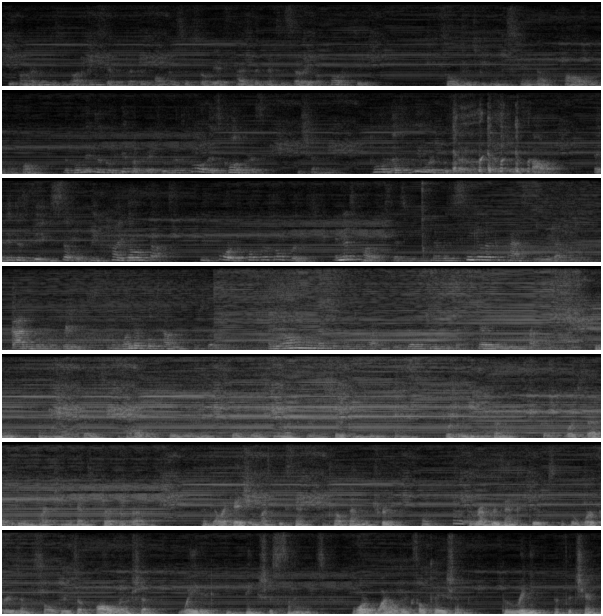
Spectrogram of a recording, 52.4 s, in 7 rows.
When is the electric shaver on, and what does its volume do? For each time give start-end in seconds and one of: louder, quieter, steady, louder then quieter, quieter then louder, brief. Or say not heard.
0.0-52.3 louder then quieter.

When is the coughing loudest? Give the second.
14 s.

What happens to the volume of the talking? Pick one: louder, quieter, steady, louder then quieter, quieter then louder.
louder.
